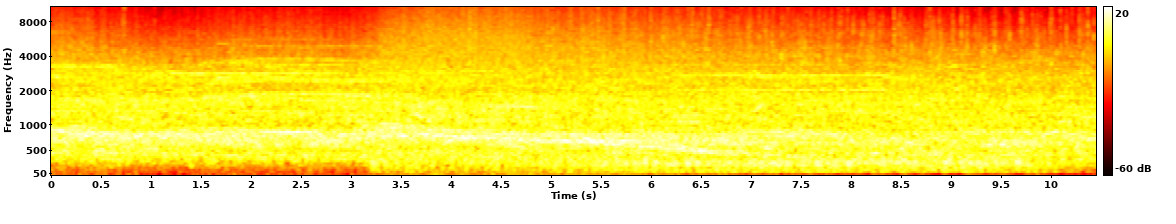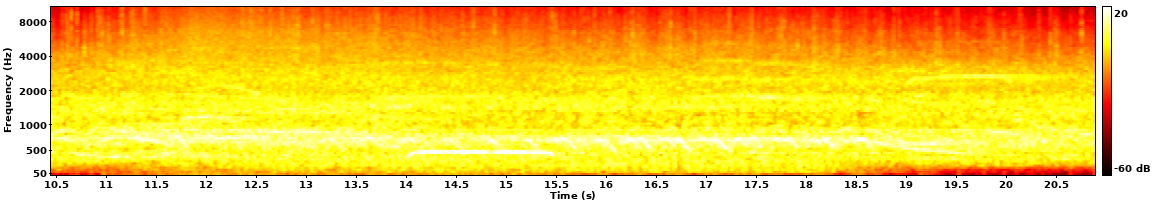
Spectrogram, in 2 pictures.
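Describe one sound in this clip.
A crowd cheers and chatters loudly in a large echoing arena.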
